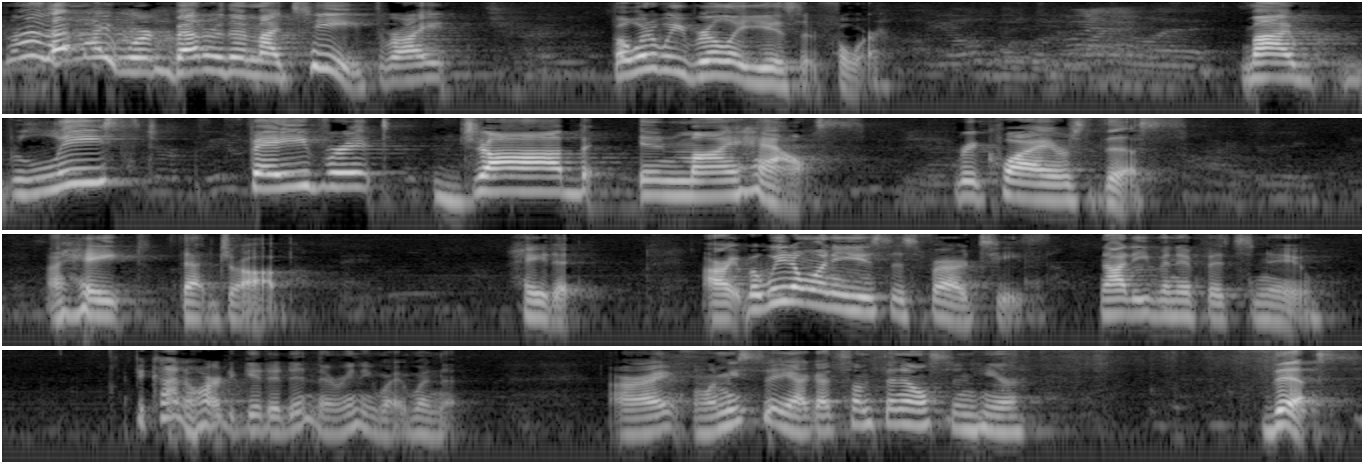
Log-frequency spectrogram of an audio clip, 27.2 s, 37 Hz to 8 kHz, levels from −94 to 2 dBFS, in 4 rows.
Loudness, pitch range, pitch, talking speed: -24 LUFS, 180-275 Hz, 220 Hz, 165 wpm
